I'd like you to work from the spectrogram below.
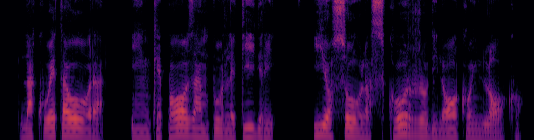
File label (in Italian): espressivo; Attila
